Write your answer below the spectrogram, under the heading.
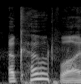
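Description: It is said in a British accent.

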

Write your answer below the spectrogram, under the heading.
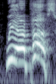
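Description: The voice falls at the end, like a statement.

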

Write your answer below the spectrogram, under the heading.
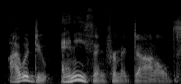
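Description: It sounds passionate and intense.

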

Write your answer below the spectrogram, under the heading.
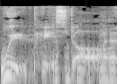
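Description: It is said in a big, scary voice.

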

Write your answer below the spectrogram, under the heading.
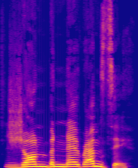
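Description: The name is said in a fancy, showy manner.

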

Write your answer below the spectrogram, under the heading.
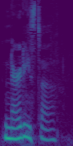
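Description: It is said in a sultry, sensual voice.

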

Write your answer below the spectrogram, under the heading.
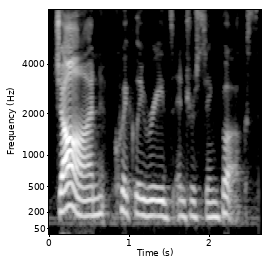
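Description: The word John carries the main stress. It is this person, not someone else, who reads quickly. "The emphasis on John makes him the focus of the sentence"

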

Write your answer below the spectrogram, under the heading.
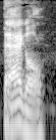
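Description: Bagel is said with a Wisconsin-like vowel. "that sounds a little more Wisconsin"

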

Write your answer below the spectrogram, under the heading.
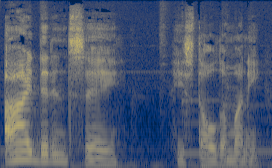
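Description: The word 'I' is stressed. Someone else said it. "So the stress is on I"

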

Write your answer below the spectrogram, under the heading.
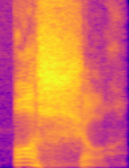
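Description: It is said with an Argentine accent.

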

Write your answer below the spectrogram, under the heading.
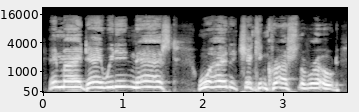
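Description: It is said in a put-on old man's voice.

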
